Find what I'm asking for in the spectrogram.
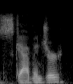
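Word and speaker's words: SCVNGR: He's a Boston native, started a company or is the head developer for a company called Scavenger. I believe that's how you pronounce it. It's S-C-V-N-G-R. It's one of those Web 2.0 names that don't have vowels.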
